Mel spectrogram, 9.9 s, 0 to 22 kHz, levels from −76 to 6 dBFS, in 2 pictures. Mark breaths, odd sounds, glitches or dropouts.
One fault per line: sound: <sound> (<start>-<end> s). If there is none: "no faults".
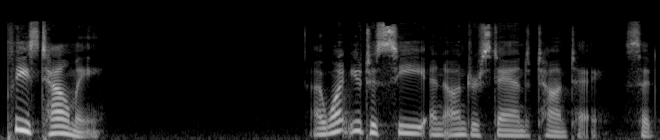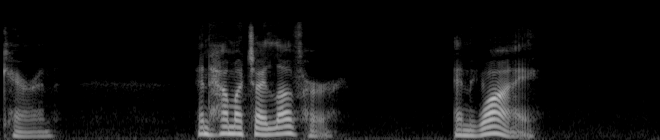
no faults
